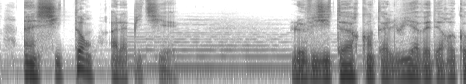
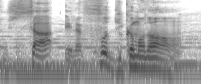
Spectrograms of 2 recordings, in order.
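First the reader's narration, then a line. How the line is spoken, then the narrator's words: Furious shouting. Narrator (French): cria l'officier, hors de lui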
